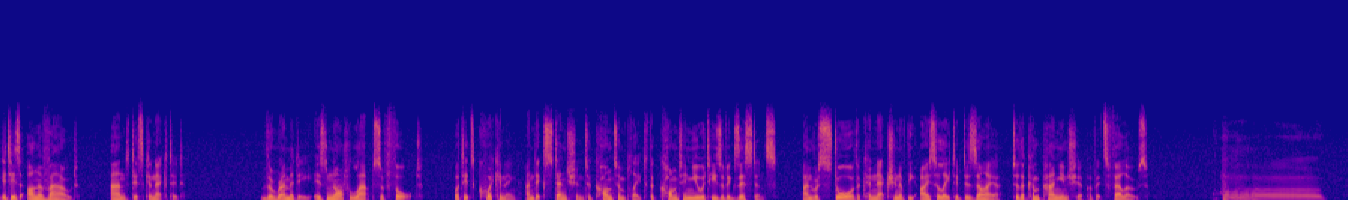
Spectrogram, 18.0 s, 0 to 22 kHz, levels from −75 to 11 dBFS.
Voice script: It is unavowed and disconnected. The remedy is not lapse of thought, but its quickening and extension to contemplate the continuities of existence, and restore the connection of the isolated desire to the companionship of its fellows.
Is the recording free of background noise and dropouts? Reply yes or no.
no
